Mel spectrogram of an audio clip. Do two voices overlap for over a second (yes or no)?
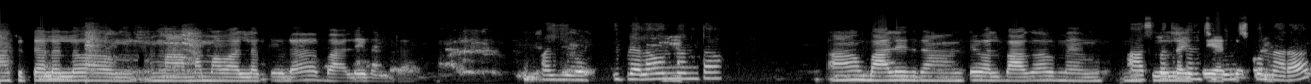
yes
